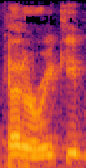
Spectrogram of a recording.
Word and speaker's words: Federighi: Federighi, but he's the guru at Apple in terms of software.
